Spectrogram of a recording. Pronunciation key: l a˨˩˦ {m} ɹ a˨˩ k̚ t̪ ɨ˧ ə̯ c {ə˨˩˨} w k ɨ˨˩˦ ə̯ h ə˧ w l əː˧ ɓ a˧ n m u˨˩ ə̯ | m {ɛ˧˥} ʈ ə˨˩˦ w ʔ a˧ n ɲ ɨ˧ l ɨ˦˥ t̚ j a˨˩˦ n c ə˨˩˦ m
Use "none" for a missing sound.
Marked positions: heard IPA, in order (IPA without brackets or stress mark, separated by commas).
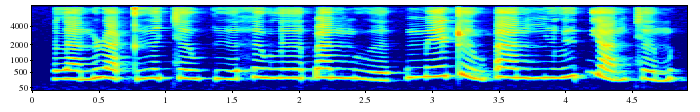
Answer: n, ə˨˩, ɛ˧˥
